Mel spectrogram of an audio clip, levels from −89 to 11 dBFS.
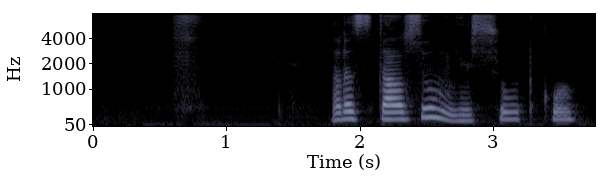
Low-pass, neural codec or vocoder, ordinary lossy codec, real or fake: none; codec, 16 kHz, 1 kbps, FunCodec, trained on Chinese and English, 50 frames a second; none; fake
